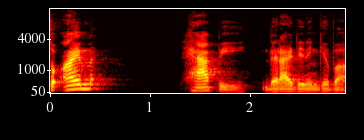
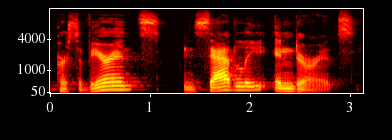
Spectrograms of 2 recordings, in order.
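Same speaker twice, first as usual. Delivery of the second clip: slow proud declaration; 2 semitones lower, slower than usual. Real, not acted.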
